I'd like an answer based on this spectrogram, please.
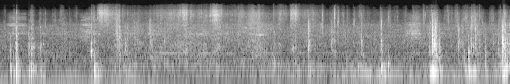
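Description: Hard plastic body panel and airbox parts of a UTV being handled and shifted, with scattered knocks, scrapes and rattles. The loudest knocks come right at the start and near the end.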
